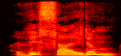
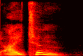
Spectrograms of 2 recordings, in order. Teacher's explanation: British کی طرف جاؤ گے تو ٹی کی آواز پھٹ جائے گی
